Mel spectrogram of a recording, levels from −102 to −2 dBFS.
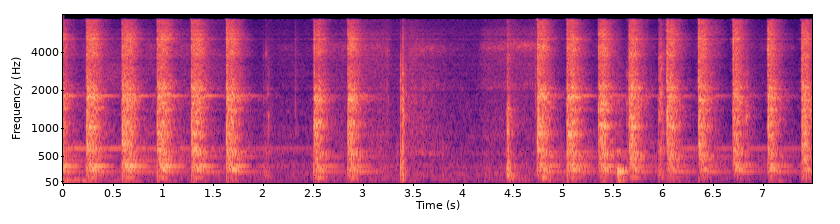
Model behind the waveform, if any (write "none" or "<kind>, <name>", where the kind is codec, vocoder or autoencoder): codec, DAC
